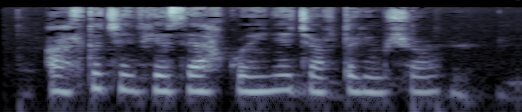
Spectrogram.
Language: Mongolian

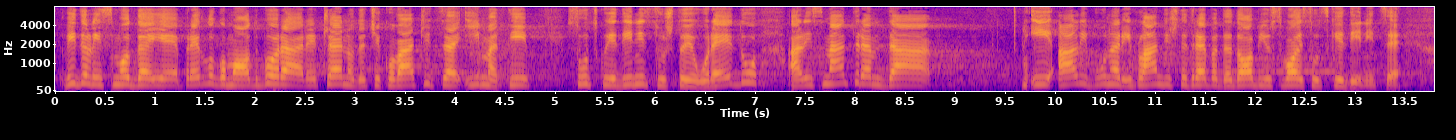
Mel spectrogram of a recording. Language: Serbian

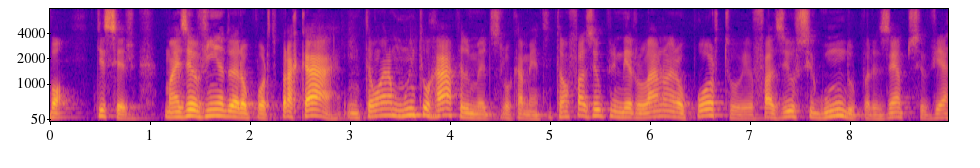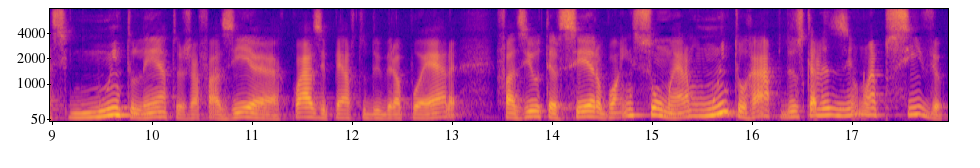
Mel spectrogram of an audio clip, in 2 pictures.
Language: Portuguese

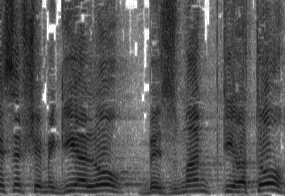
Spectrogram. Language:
Hebrew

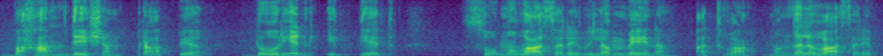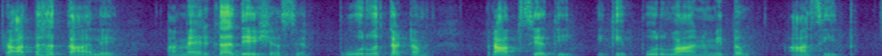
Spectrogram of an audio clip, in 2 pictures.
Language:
Sanskrit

